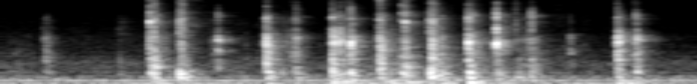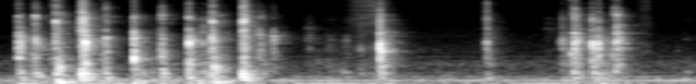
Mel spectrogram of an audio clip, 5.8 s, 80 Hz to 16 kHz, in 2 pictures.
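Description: Fingertips type on a full-size black and silver plastic ergonomic desktop keyboard with hollow key switches. The result is a quick, uneven run of short, dry clacks with a bright click near 2.8 kHz and almost no ring. A faint steady low hum sits underneath.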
